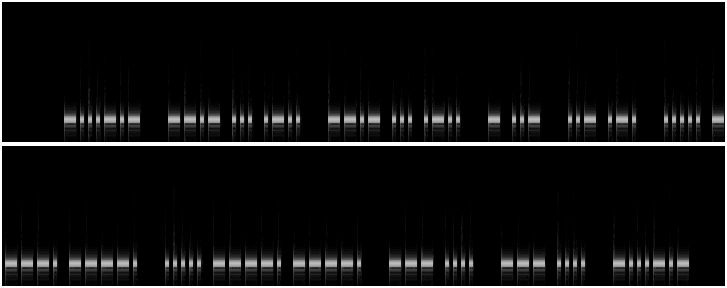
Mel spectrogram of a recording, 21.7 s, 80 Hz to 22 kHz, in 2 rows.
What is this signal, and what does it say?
Morse code, heard as a keyed tone, about 18 wpm, 650 Hz. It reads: <BK> QSL QSL TU UR 599 599 OH OH <BK>
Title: POTA QSO Practice - 20wpm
